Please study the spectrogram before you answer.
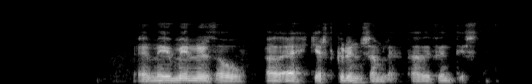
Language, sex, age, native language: Icelandic, male, 20-29, Icelandic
